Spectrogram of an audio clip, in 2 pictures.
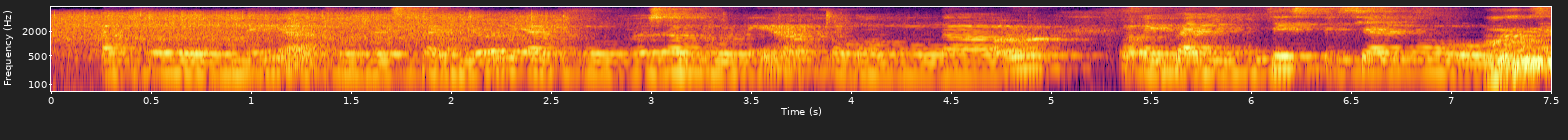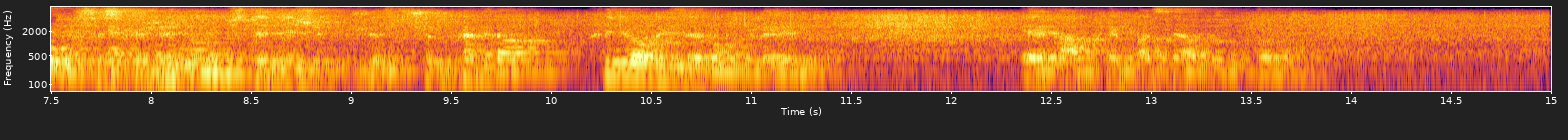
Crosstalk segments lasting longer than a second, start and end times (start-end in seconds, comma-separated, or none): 7.2-8.4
